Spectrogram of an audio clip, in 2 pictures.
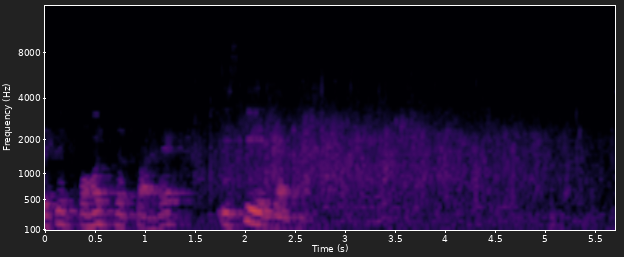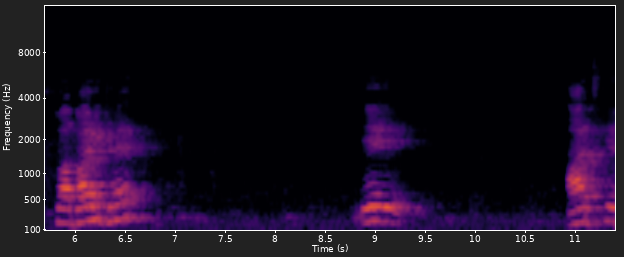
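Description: A middle-aged man speaks with emphasis into a microphone, heard through loudspeakers, pausing between phrases.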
